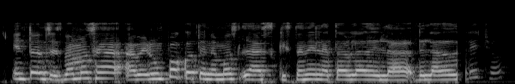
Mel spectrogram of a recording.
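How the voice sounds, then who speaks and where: A woman's voice: on the high side, a little mellow. Mexican woman teaching with many fillers. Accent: Mexican Spanish. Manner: explanatory, frequent "eh" fillers and self-corrections. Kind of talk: online exam-prep lesson. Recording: dull lo-fi audio with faint noise.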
